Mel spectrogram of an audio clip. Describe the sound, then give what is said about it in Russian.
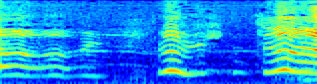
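A woman crying in three wavering, sobbing vocal bursts with quivering pitch, the first drawn out and the two later ones shorter and louder. “Да полно плакать.”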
